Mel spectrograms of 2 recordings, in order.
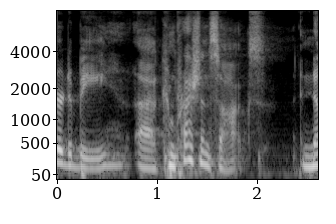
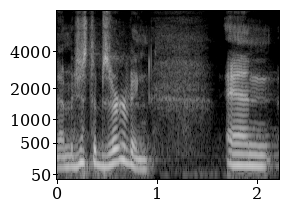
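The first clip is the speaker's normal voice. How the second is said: normal talking voice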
